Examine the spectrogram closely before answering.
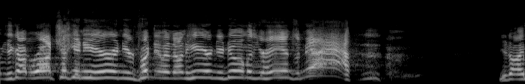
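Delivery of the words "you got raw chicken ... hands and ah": high, loud berating that ends in a cry; exasperated chef rant. Acted. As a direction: rant at the cook, breaking off in a yell. Acting out an angry show chef.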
